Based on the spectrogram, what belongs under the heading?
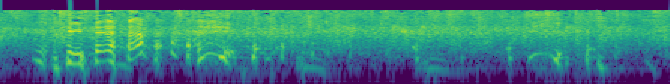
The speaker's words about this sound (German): Hey, da dürfen wir mal klatschen, oder? So.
